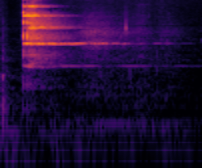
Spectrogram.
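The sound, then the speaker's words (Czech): A single bright clink of glasses touching in a toast, sharp at the start and then ringing out with a shimmering tone that fades over about a second, fairly clear with no talking. “Takže na zdraví. Na zdraví.”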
